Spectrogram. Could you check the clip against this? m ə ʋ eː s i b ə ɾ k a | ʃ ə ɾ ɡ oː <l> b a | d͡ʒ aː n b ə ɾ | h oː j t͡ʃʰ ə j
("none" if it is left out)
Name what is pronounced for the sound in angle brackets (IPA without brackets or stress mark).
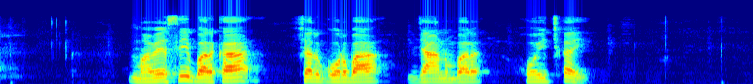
ɾ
